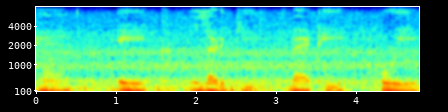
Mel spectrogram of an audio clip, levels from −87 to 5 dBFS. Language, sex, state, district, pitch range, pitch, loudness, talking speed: Hindi, male, Haryana, Rohtak, 110-120 Hz, 115 Hz, -17 LUFS, 60 wpm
